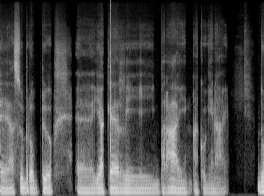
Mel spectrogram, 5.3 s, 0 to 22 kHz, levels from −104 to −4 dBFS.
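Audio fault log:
2.20 s, electrical switching spike: a single sharp snap sits on top of the speech, far too brief to belong to it, and peaking fairly loud at around -10 dBFS. It is likely a nearby switch or static discharge arcing and being picked up by the audio line. On the waveform it shows as one thin vertical spike; on a spectrogram, a narrow vertical stripe running across nearly all frequencies.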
